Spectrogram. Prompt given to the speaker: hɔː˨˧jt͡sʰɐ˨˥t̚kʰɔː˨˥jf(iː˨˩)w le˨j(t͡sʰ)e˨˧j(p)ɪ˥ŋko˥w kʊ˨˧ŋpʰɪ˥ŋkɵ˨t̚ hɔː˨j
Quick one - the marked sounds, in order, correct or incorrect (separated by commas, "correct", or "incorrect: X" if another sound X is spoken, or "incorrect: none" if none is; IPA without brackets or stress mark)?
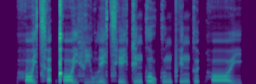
correct, correct, incorrect: k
